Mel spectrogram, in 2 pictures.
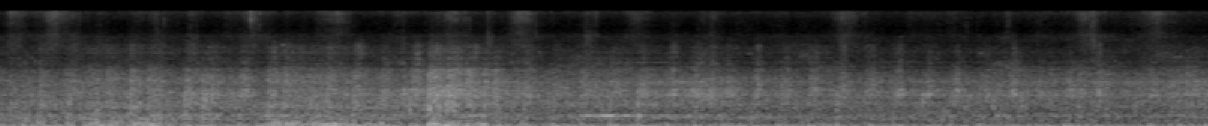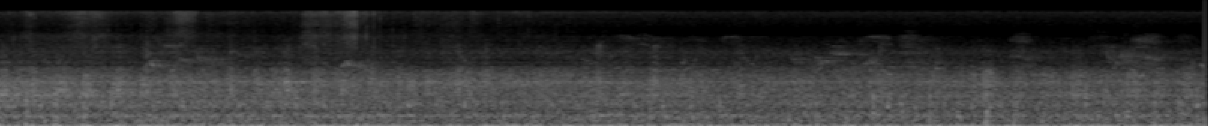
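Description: Freight oil train's rumble and wheel clatter on the rails, fading slowly as the train moves away into the distance.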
